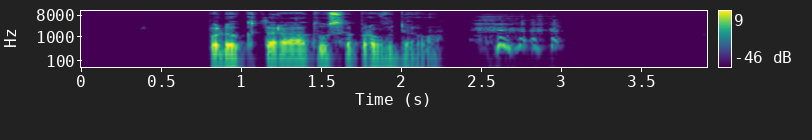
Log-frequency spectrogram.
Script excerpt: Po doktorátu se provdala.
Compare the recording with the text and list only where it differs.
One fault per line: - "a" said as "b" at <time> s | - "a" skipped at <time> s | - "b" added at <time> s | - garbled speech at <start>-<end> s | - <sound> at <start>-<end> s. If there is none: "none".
- laugh at 2.4-3.0 s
